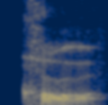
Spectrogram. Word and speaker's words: ko: So the word core is actually from Japanese pronunciation of this Chinese character.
